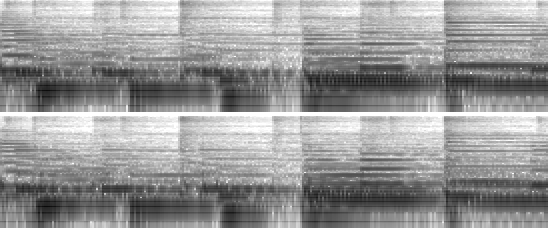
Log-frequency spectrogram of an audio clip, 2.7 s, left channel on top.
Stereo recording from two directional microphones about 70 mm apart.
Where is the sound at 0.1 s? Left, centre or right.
Centre.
